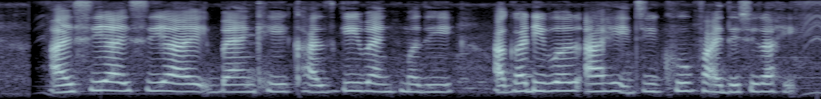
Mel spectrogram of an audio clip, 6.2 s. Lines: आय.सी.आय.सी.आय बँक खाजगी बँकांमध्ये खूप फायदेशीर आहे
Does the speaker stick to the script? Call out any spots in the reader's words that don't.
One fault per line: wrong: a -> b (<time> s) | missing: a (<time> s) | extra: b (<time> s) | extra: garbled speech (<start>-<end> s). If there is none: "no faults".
extra: ही (2.0 s)
extra: आघाडीवर आहे जी (3.8 s)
